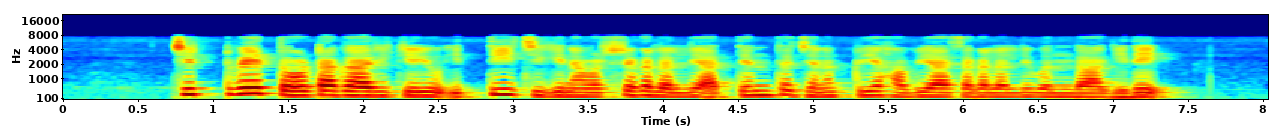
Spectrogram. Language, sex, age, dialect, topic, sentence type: Kannada, female, 31-35, Coastal/Dakshin, agriculture, statement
